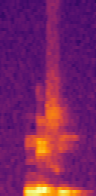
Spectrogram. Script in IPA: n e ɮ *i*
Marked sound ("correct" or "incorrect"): correct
